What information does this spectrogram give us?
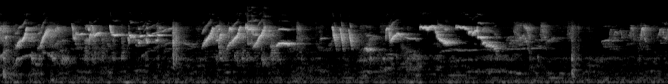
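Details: Asian pied starling pouring out continuous scratchy, chattering song with quick mixed squeaks and whistles, barely pausing for breath.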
